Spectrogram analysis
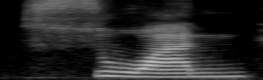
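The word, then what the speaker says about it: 酸: Yeah, this is the first tone in Chinese.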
